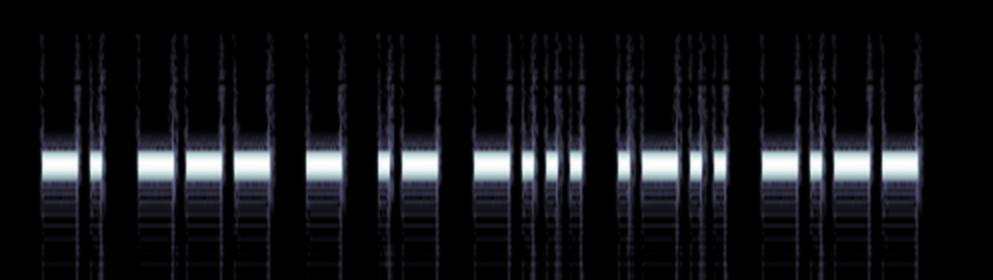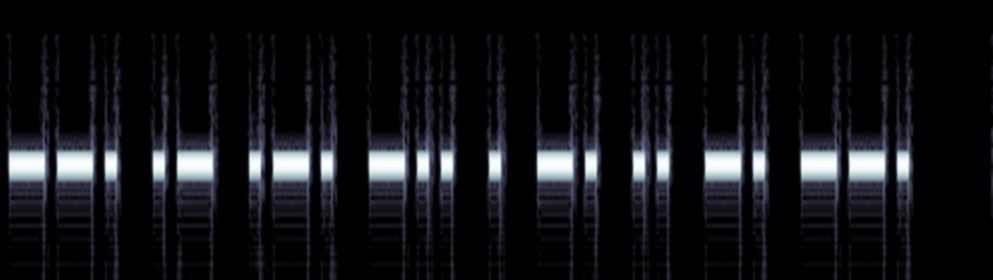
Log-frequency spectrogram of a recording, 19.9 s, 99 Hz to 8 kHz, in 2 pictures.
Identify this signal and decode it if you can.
Morse code, heard as a keyed tone, about 10 wpm, 610 Hz. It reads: NOTABLY GARDENING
